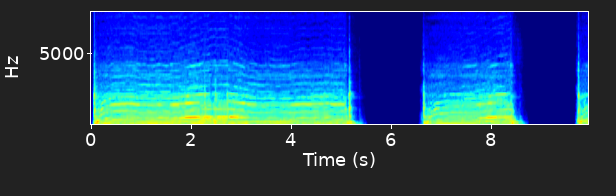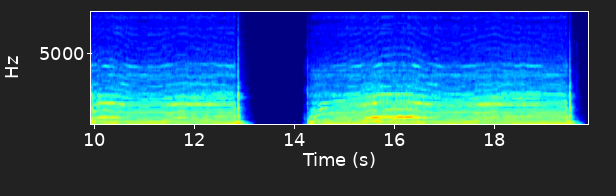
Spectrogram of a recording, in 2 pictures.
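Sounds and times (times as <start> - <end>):
large electric motor lift: 0.1 - 5.2, 6.6 - 8.6, 9.8 - 13.0, 14.3 - 19.7.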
